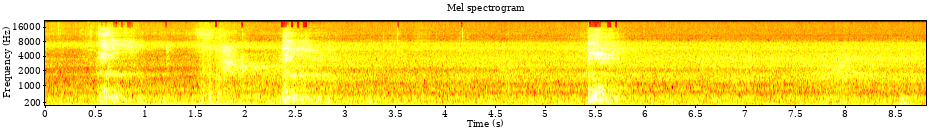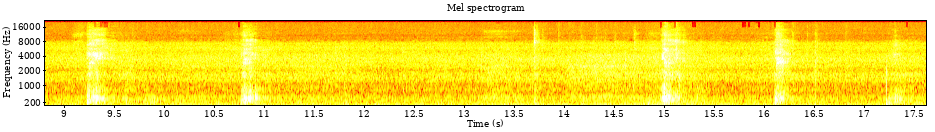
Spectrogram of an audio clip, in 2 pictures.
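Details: A dog gives about nine short, sharp coughs, spaced irregularly across the recording.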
